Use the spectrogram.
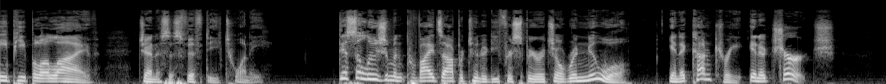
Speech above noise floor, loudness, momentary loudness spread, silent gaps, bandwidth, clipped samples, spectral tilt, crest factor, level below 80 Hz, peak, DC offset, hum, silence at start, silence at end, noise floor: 42 dB; -12 LUFS; 14 LU; none; 13.5 kHz; under 0.1%; -4.5 dB/octave; 14 dB; -26 dBFS; 0 dBFS; under 0.1%; none; 0 s; 0.55 s; -54 dBFS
